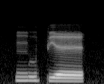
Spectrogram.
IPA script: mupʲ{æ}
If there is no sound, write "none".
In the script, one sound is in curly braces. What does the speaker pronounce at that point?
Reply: ɛ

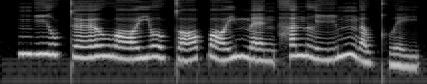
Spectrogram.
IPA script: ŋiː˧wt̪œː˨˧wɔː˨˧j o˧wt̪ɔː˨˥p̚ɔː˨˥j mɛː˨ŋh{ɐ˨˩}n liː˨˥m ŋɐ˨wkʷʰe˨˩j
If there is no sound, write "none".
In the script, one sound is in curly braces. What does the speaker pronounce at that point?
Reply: ɐ˥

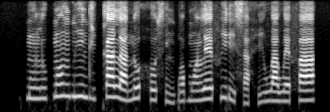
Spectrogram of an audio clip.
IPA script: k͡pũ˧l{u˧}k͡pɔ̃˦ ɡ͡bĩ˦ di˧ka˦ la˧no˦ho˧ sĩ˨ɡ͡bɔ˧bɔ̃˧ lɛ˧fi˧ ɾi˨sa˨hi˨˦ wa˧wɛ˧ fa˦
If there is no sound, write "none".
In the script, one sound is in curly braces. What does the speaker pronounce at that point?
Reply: u˧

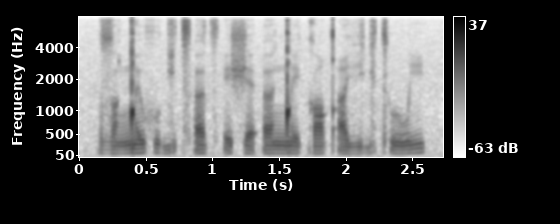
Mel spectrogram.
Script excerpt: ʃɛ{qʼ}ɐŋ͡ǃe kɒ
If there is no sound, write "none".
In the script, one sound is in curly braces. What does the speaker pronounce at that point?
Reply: ʔ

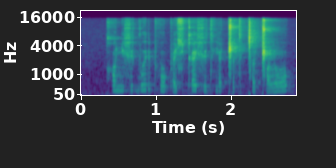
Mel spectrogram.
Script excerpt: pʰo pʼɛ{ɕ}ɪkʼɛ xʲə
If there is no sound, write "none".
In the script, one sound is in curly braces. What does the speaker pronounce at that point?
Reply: ɕ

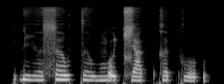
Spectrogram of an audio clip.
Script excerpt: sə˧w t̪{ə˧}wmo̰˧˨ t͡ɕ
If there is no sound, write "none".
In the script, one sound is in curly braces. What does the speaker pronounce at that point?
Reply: ə̤˨˩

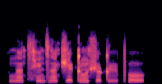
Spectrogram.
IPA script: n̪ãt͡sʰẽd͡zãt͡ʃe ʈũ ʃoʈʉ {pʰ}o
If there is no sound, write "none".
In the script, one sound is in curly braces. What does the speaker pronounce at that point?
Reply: pʼ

